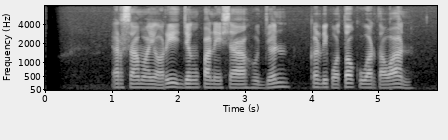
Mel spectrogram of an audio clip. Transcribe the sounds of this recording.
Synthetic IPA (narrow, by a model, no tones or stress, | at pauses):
ʔɛrsamajɔɾid͡ʒɨŋpanɛsaɦud͡ʒən | kɨrdipɔt̪ɔkuwart̪awan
